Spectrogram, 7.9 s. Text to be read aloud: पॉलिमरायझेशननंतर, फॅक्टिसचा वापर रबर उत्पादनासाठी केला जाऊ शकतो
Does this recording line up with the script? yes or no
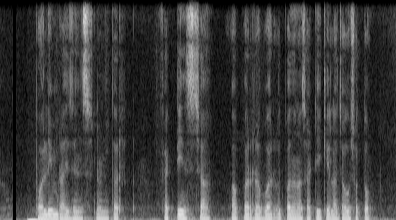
yes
